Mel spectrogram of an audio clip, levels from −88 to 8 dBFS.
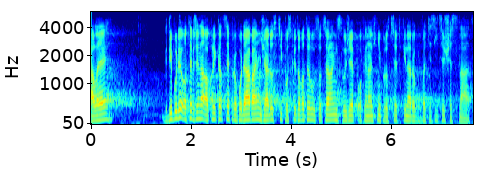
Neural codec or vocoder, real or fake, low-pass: codec, 16 kHz, 16 kbps, FunCodec, trained on Chinese and English, 50 frames a second; fake; 5.4 kHz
